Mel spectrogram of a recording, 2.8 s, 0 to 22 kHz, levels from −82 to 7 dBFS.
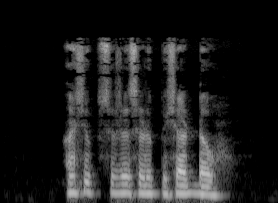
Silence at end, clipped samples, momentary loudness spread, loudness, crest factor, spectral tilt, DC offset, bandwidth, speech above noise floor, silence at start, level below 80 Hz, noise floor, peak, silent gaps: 0.55 s; under 0.1%; 7 LU; -21 LUFS; 22 dB; -3.5 dB/octave; under 0.1%; 11.5 kHz; 49 dB; 0.65 s; -54 dBFS; -70 dBFS; -2 dBFS; none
